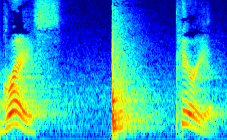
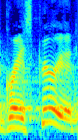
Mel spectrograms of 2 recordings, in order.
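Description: First: "grace", long pause, then "period" as a final full stop; pause before PERIOD. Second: Said in the usual way. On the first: Shown as a demonstration. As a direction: split "grace" from "period" with a firm falling stop. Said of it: "but it goes like this".

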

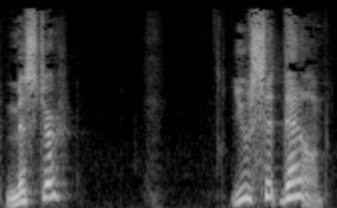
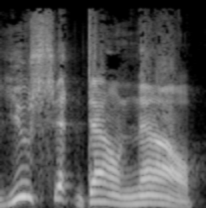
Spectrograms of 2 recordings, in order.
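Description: First: Raised, higher voice ordering a man to sit; stern command. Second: Very slow, loud and final, each word weighed; slow stern command. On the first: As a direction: bark the order at the heckler. Preacher orders heckler to sit. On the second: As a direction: point at him and lay down the law. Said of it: "I pointed my right index finger at him". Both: Retold or imitated.

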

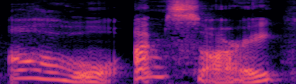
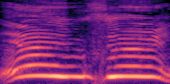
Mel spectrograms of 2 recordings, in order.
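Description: First: Gentle, sympathetic "Oh, I'm sorry"; understanding, unforced apology; genuine apology. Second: High, loud mocking "I'm sorry"; exaggerated squawked apology; wrong way to apologise. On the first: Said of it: "You're just like". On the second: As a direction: screech the apology insincerely. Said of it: "you don't say it like". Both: Shown as a demonstration.

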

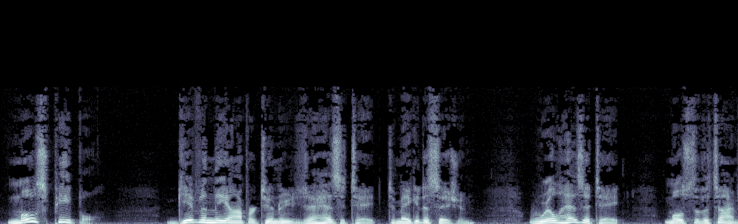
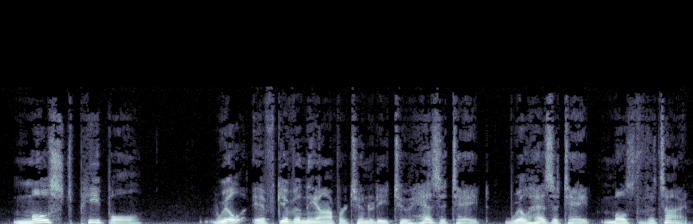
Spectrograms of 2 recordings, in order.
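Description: First: The rule again, opening higher and more emphatic; quoting mentor Floyd. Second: Said in the usual way. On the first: Retold or imitated. Passing on what mentor Floyd taught, lightly voiced and emphatic. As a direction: repeat it as the mentor said it, pushing the key words. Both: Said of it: "Floyd taught me that".

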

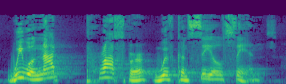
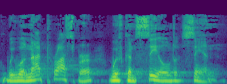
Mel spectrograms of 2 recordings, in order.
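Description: First: Firm, deliberate point; slow emphatic statement. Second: Softer echo of the point; quieter repeat. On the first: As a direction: spell it out slowly, each word weighed. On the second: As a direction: drop the voice low and soft for the repeat. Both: Shown as a demonstration.

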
